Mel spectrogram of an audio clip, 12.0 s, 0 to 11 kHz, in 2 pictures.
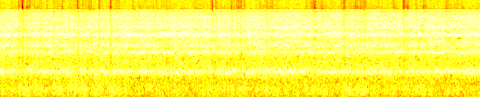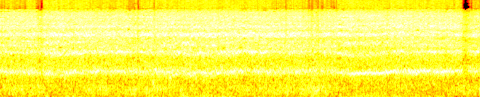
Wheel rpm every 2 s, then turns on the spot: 230, 230, 230, 230, 220, 220.
none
